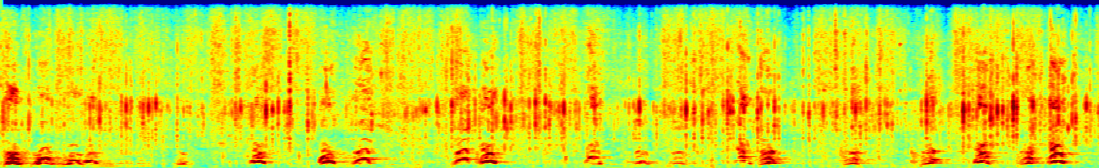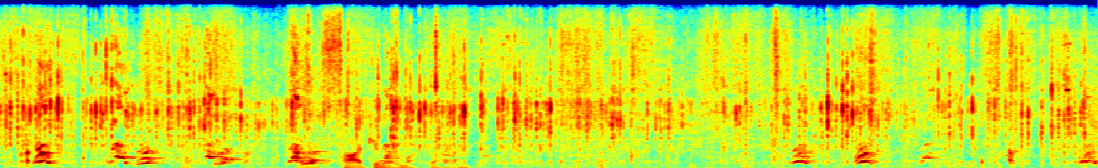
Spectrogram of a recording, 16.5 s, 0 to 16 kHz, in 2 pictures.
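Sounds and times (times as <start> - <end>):
dog barking with a hoarse raspy voice: 0.0 - 3.8, 4.4 - 11.8
steady outdoor noise: 0.0 - 16.4
speech: 11.0 - 11.5.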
